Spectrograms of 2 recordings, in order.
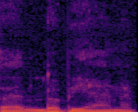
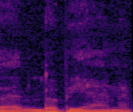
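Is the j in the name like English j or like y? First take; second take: y sound; y sound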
